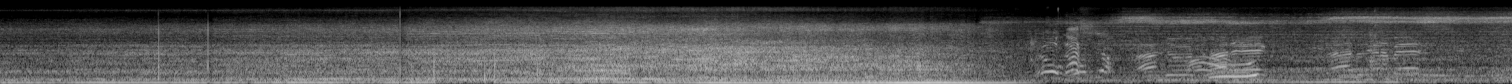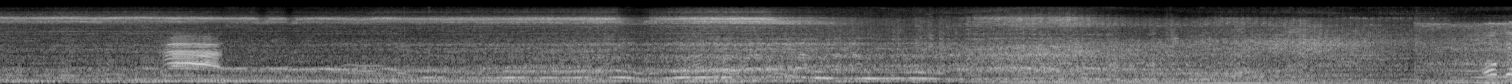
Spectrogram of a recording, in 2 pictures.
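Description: Heavy diesel truck engines running at low speed as trucks crawl through mud. The deep rumble drops away suddenly about ten seconds in and comes back near the end, with people's voices now and then.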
